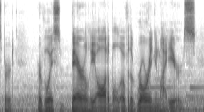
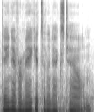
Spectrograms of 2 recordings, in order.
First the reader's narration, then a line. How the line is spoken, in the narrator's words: she said, almost sadly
